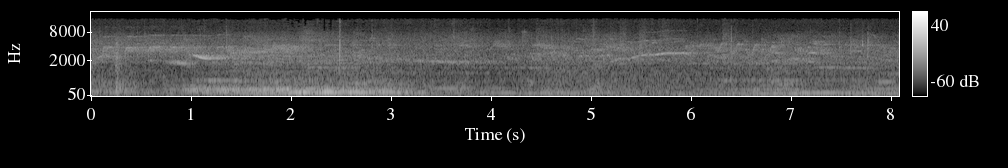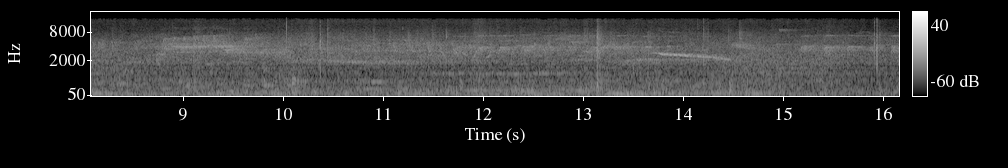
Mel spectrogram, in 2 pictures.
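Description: Wild birds calling in woodland: a few short chirps that bend up and down in pitch, heard over steady outdoor background noise. Faint distant voices come through in the first few seconds.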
